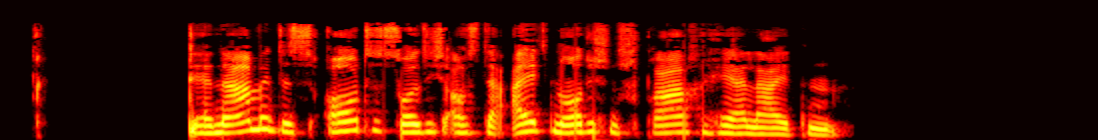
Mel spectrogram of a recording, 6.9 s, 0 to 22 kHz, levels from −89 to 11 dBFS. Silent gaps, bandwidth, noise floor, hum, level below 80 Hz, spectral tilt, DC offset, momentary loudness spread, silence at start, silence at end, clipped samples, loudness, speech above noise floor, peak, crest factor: 0.31-1.17 s; 11.5 kHz; under -90 dBFS; none; -54 dBFS; -4.5 dB/octave; under 0.1%; 11 LU; 0.2 s; 1.65 s; under 0.1%; -15 LUFS; over 76 dB; 0 dBFS; 16 dB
